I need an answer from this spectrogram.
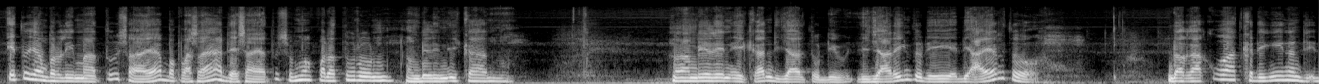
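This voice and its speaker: A man telling a true-life ghost story in casual, rambling speech, repeating words. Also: medium pitch. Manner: rambling, repeats words, acts out shouted quotes.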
